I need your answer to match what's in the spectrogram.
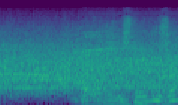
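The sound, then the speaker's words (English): A canned applause sound effect plays from an applause button: a steady, dense wash of clapping that holds at an even level for the whole moment, with people's voices starting to talk over it partway through. “You got an applause button?”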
